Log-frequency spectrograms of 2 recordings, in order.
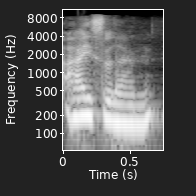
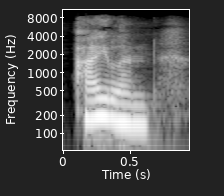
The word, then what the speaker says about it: island: Y aquí fíjense, no se dice Island, eso es incorrecto. Se dice Island. Recuerden que hay algo que se le conoce como silent letters.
